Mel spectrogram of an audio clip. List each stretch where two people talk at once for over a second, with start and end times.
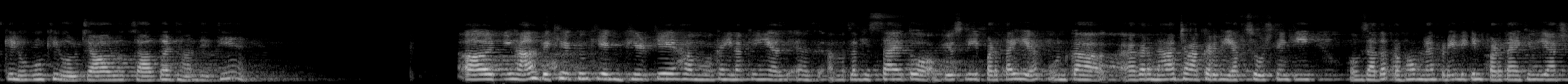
none

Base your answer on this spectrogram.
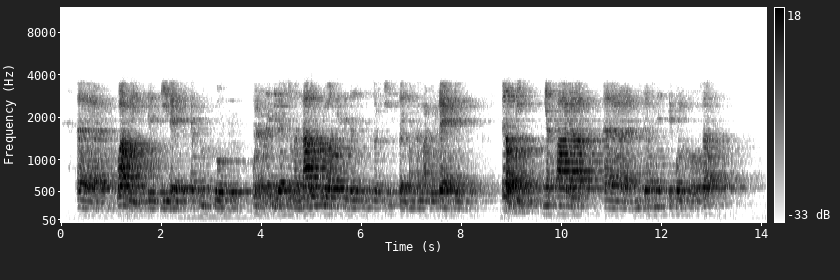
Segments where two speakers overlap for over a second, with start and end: none

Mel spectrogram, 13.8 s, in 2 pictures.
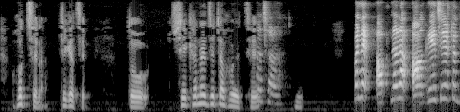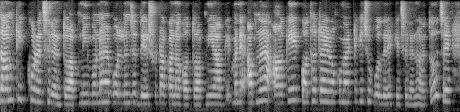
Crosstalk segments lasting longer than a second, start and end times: none

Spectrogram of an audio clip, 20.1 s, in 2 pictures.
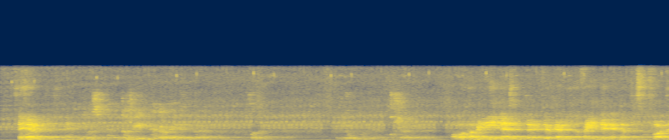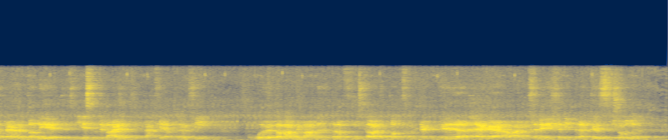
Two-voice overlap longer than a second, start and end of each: none

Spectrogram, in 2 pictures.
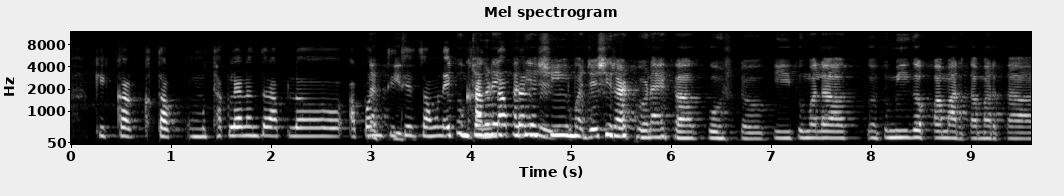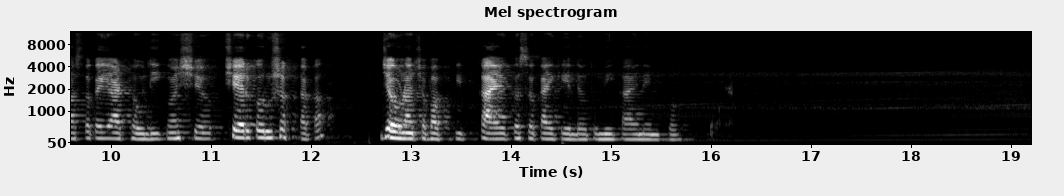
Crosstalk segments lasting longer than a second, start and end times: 3.8-5.0

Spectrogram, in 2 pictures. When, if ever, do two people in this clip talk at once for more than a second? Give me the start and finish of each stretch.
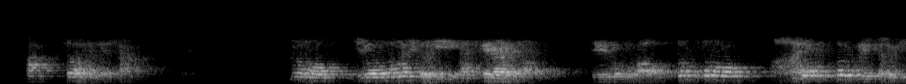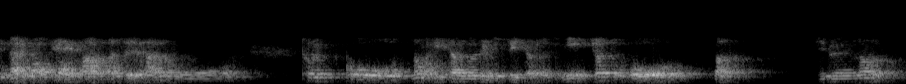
8.8-10.0

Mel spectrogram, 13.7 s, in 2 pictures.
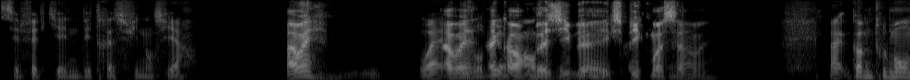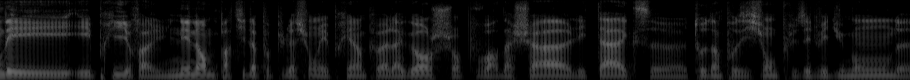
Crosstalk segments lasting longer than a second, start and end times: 3.3-4.8

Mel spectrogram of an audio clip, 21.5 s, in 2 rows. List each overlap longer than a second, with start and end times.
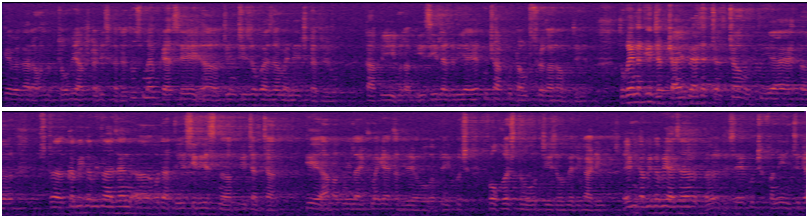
none

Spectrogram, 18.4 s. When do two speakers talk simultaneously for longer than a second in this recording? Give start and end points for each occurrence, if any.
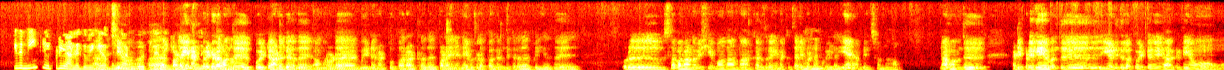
1.6-3.5

